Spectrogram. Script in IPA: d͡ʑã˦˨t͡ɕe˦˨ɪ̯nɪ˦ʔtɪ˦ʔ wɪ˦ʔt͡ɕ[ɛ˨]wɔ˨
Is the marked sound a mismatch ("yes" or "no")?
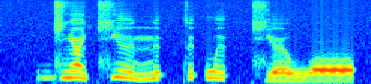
no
